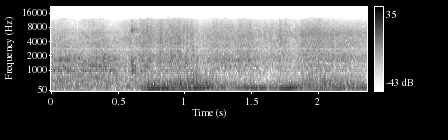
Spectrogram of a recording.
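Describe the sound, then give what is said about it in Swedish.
A Plymouth Fury car engine revs loudly, its rumbling note rising in short surges over a constant, rough mechanical roar. “Och det här är en Plymouth Fury av samma typ och samma årsmodell”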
